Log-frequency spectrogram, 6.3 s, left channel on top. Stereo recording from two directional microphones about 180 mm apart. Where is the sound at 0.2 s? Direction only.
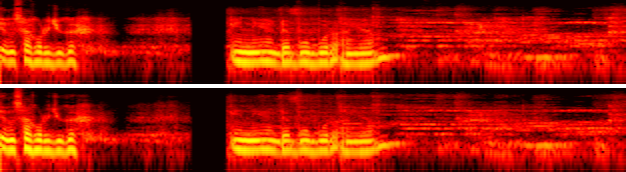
25° right (ahead or behind).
